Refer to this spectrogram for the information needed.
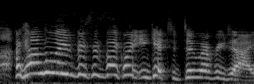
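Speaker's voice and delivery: put-on excited childlike voice, high, fast, laughing.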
